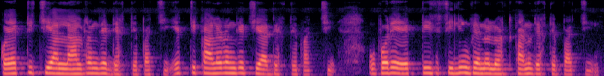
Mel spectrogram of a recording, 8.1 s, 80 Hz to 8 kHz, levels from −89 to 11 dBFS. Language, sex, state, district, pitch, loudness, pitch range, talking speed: Bengali, female, Assam, Hailakandi, 185 Hz, -16 LUFS, 165-200 Hz, 140 wpm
